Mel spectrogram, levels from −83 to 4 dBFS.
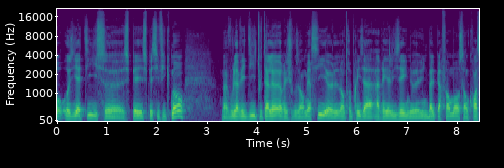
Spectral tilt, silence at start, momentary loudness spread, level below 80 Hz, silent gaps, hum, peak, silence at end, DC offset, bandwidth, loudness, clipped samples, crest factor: -6 dB/octave; 0 s; 6 LU; -52 dBFS; none; none; -4 dBFS; 0 s; under 0.1%; over 20 kHz; -23 LUFS; under 0.1%; 18 dB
